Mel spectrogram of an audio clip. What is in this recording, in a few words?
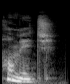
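"homage", British English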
